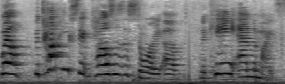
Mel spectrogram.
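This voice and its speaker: A put-on character voice goes at a moderate pace, with slight echo and clear background noise. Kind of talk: children's theatre storytelling. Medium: stage play.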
